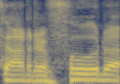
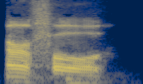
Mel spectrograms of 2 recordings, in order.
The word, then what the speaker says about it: Carrefour: And due to the fact that France has a huge chain that's all over Europe, which is, anyway, in Spanish, it's pronounced Carrefour. I don't know how they pronounce it in the UK or anywhere else. But yeah, Carrefour. Yeah, Carrefour. That's right.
